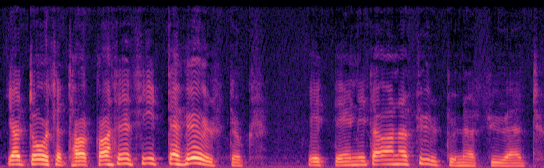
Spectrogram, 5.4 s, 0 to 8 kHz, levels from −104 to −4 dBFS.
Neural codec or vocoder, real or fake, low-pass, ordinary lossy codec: codec, 16 kHz, 4 kbps, FunCodec, trained on Chinese and English, 50 frames a second; fake; none; none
